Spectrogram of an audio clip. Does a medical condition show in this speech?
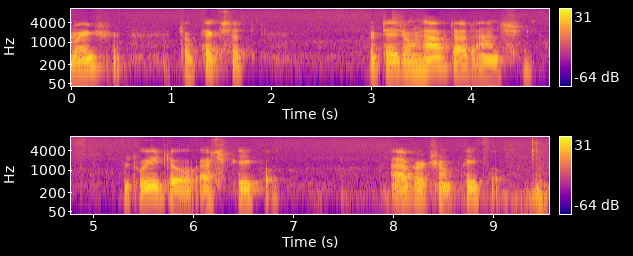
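Yes: ALS; affects swallowing and speech.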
